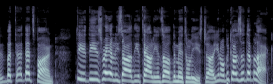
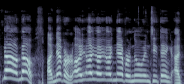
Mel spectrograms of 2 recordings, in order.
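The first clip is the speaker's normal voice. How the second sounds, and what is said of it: Poor put-on Israeli accent. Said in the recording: “That's a horrible Israeli accent ... This is an Italian man.”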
